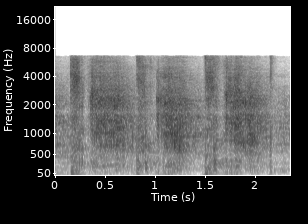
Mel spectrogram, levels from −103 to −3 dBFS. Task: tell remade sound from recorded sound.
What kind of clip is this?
remade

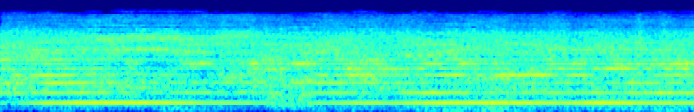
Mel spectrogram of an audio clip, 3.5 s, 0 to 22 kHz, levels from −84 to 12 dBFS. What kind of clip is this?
remade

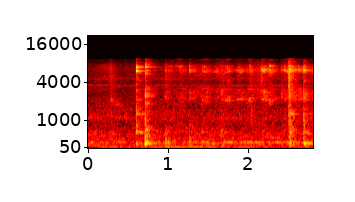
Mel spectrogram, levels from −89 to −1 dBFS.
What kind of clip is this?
recorded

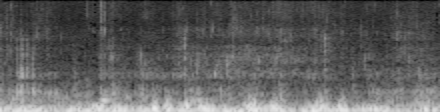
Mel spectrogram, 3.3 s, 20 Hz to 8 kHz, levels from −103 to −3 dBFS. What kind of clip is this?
recorded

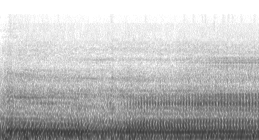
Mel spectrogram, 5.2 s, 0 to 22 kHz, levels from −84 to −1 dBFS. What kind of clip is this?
remade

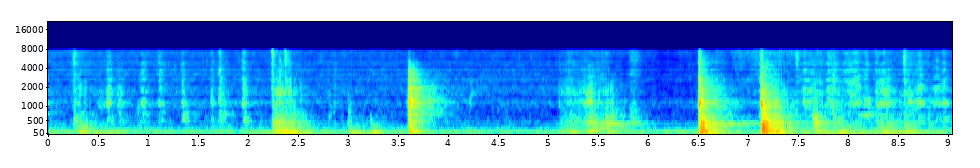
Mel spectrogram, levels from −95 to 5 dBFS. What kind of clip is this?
remade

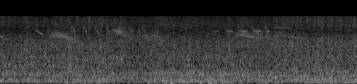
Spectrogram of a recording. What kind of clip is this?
remade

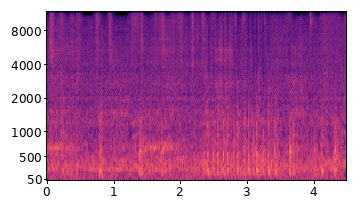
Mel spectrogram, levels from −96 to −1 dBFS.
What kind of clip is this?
remade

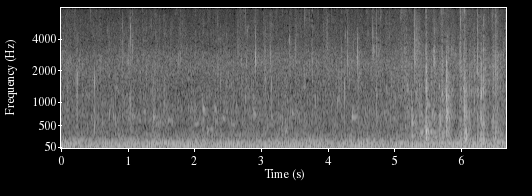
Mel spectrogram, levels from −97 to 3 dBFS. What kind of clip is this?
recorded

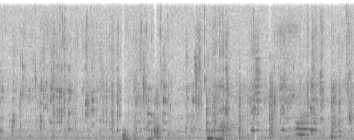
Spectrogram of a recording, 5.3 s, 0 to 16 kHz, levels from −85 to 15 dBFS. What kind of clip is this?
recorded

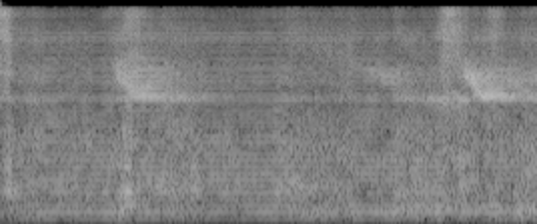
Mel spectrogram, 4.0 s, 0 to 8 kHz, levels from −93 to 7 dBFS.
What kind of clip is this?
remade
